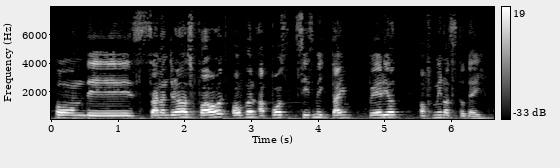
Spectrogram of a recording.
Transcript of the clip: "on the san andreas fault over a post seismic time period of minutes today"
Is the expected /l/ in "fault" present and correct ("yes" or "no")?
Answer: no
